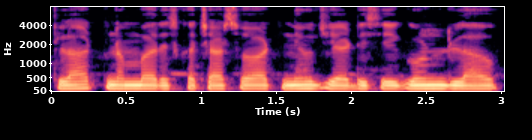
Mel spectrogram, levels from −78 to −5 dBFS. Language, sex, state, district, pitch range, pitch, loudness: Hindi, male, Gujarat, Valsad, 110-120 Hz, 115 Hz, -13 LUFS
